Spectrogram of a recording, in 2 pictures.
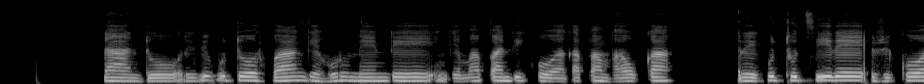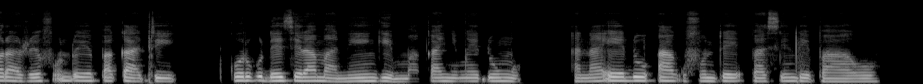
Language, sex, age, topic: Ndau, female, 36-49, education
